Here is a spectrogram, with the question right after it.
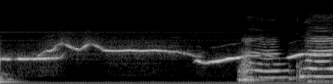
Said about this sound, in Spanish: escuchaban silbidos, güey. A lo lejos. A lo lejos, o sea, no, no, así un silbido Así, exacto. Uno sencillo, sencillo y corrido.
